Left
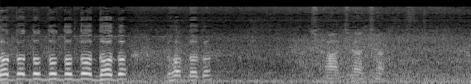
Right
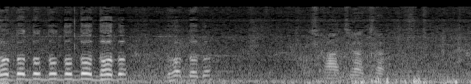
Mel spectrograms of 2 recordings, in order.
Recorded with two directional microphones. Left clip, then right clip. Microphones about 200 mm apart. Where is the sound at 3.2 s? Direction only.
40° right (ahead or behind).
